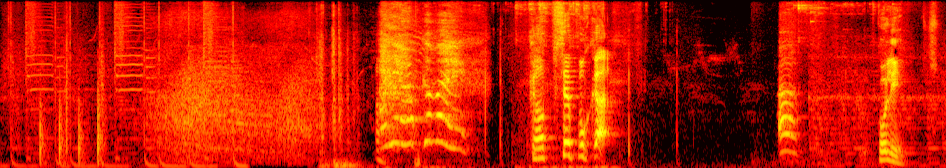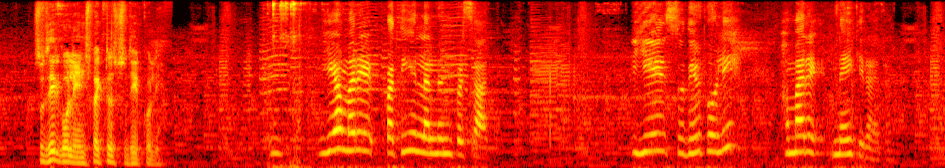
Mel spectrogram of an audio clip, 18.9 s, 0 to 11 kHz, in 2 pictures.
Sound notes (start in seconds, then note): 0.1 knocks on door; 3.2 door opens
